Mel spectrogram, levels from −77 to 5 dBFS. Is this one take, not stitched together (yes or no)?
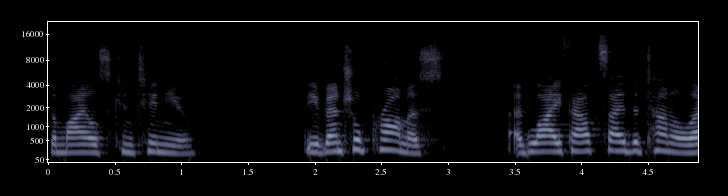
no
